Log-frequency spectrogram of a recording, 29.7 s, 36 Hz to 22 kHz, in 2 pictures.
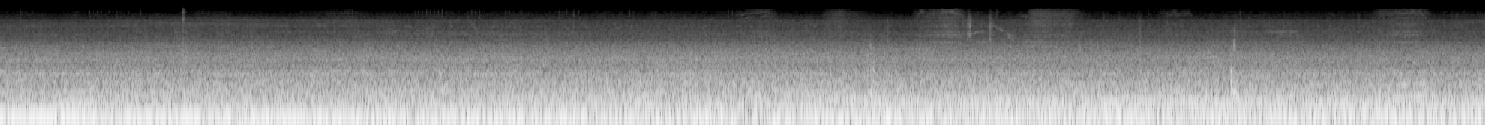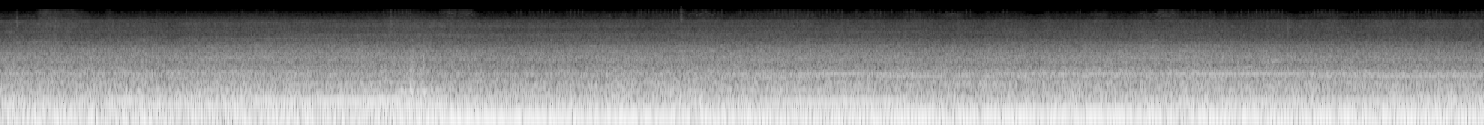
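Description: Toyota AE86 Sprinter Trueno's inline-four engine running steadily at an easy parade pace, heard from inside the car along with road rumble. The engine note shifts briefly about halfway through as the throttle or gear changes.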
